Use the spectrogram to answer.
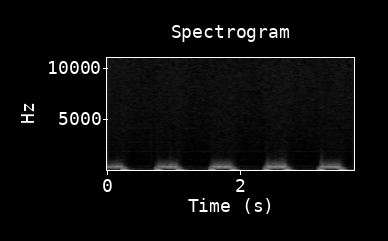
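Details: Tricuspid regurgitation: regular heartbeat near 73 per minute with a blowing murmur filling systole between the first and second heart sounds.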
